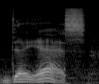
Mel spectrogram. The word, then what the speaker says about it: DS: produced the Bon designed DS pronounced like the word for goddess in French cemented citen as one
